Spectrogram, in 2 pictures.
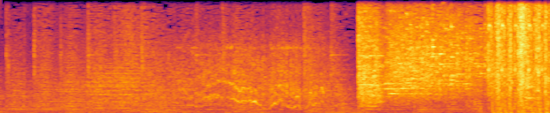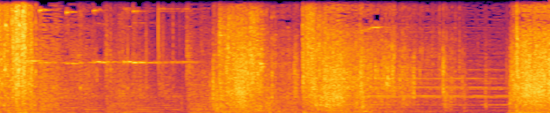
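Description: In a shooter game set in St. Petersburg archives, gunfire strikes a fire extinguisher that bursts. Loud shattering cracks and heavy booms land in several jolting impacts over a rumbling, noisy background.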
